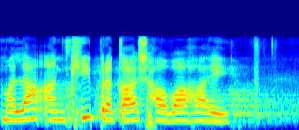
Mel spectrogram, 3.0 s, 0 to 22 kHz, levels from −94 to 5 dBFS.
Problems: echo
